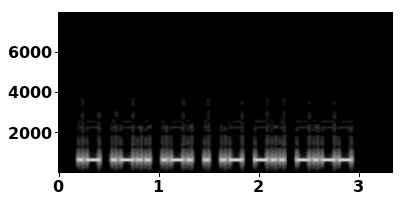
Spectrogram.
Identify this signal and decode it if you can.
Morse code, heard as a keyed tone, about 28 wpm, 650 Hz. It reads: ALREADY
